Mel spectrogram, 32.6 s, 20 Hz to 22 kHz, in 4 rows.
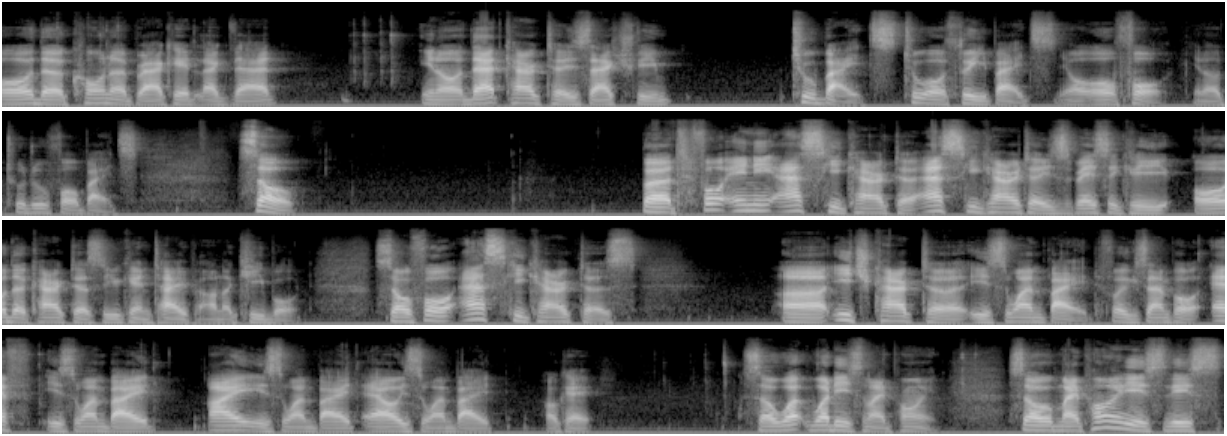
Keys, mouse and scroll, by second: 0.0-2.5 typing, 13.5 ctrl+g, 14.0 g, 14.4 9, 15.6 ctrl+g, 15.6 c, 15.8 c, 16.0 c, 16.2 c, 20.7 c, 21.8-27.1 typing, 28.8-32.6 typing.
